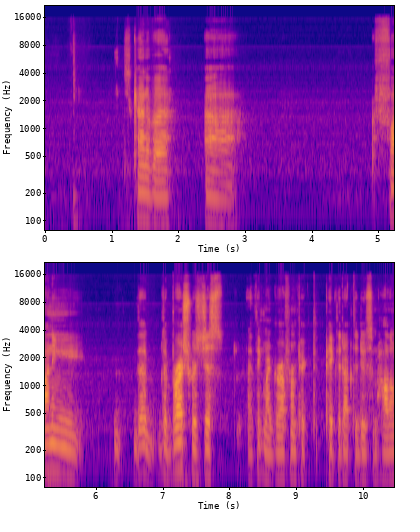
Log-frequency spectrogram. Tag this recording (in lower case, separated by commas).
speech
